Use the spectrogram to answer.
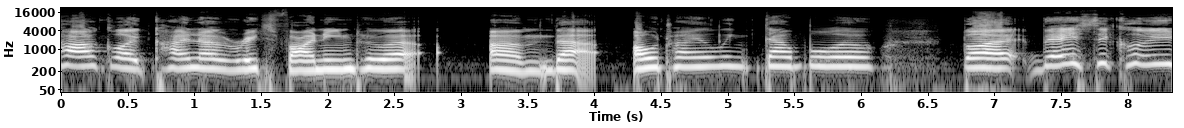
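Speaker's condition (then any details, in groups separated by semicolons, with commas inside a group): Spastic cerebral palsy, mixed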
